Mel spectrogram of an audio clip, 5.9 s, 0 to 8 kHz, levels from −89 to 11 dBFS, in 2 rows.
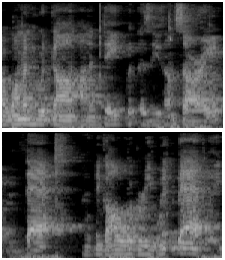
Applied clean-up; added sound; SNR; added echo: classical method WPE with log-MMSE.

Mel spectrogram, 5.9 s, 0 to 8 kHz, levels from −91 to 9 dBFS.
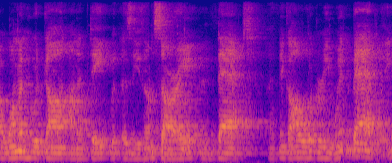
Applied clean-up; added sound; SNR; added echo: neural separator model SepFormer DNS4.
